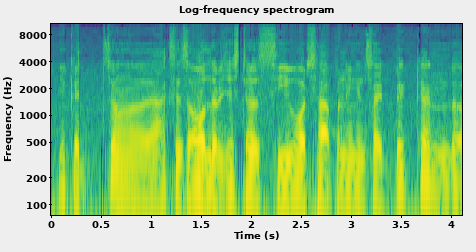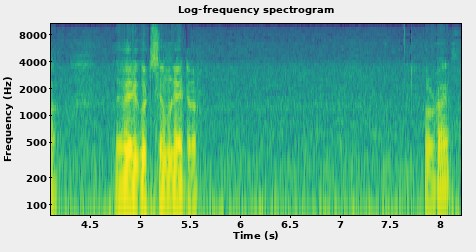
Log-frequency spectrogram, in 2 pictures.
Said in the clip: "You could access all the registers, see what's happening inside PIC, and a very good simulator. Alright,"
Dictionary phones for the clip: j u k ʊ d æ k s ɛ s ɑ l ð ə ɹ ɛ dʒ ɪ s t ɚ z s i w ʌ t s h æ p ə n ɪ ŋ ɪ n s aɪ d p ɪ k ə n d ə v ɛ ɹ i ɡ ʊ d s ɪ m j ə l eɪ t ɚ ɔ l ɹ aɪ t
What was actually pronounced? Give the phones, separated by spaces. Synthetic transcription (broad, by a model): j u k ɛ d æ k s ɛ s ɑ l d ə ɹ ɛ dʒ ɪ s t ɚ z s i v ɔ t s h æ p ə n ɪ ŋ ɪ n s aɪ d p ɪ k ə n d ə v ɛ ɹ i ɡ ʊ d s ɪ m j l eɪ t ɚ ɔ l ɹ aɪ t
